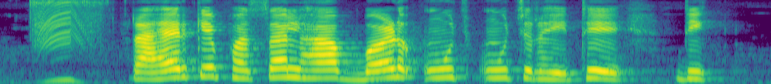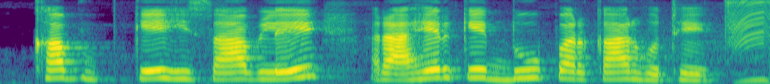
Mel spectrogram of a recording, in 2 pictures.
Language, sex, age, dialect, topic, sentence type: Chhattisgarhi, female, 25-30, Western/Budati/Khatahi, agriculture, statement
